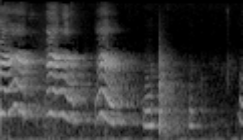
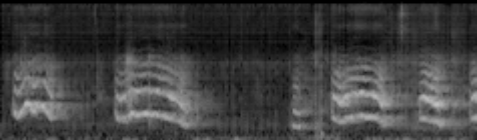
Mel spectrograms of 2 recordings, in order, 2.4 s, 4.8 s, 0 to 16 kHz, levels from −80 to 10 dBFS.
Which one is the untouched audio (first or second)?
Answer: first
